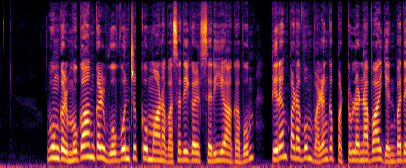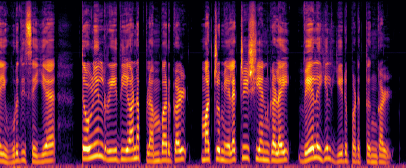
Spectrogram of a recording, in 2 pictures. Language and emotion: Tamil, neutral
